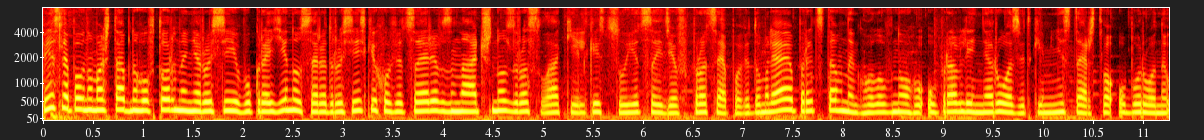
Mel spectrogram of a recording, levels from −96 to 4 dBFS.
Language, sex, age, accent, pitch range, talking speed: Ukrainian, female, 10-29, native, 205-255 Hz, 115 wpm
